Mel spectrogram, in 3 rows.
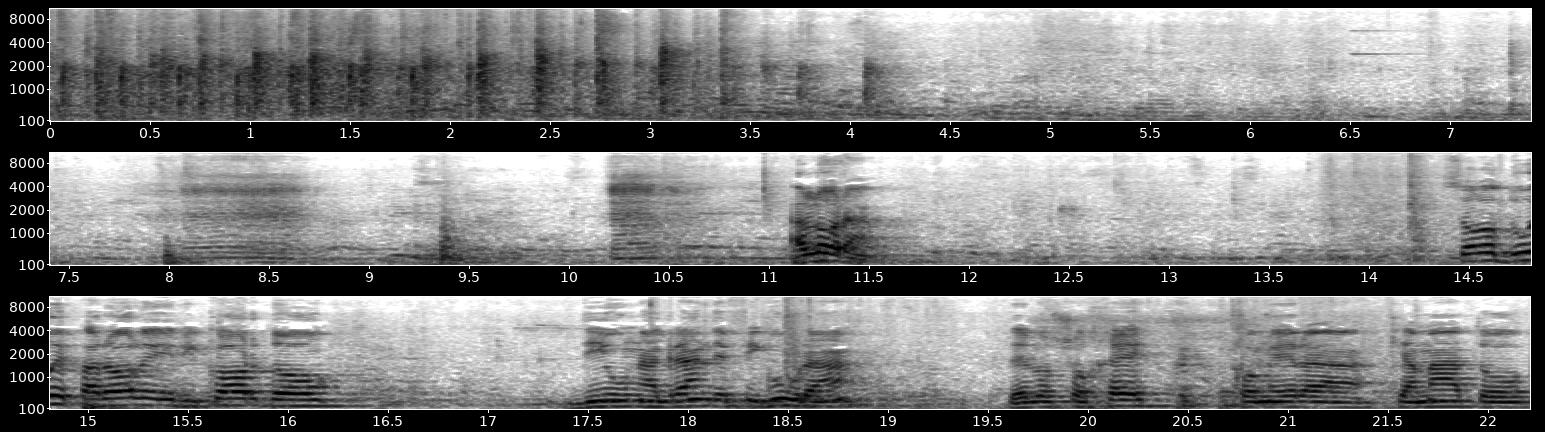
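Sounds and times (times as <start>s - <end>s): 
audience applause from an evening lecture group: 0.0s - 4.5s
speech: 11.2s - 11.6s, 14.4s - 16.4s, 17.4s - 18.9s, 19.6s - 22.1s.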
